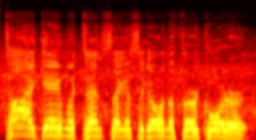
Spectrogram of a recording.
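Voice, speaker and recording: A man calling live high school basketball play-by-play as a broadcaster from inside a gym. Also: flat delivery, a little fast. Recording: faint gym noise behind the voice.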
